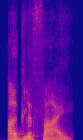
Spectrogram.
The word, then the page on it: uglify: Indian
